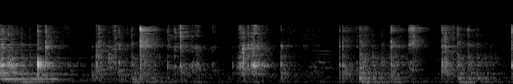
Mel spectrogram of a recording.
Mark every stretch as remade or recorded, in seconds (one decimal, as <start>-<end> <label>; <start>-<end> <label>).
0.0-3.4 recorded; 3.4-4.3 remade; 4.3-5.1 recorded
